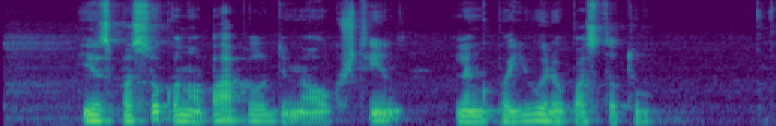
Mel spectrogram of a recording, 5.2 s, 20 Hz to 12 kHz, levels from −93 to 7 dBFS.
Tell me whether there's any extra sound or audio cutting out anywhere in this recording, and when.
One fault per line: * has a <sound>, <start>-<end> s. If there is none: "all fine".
all fine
